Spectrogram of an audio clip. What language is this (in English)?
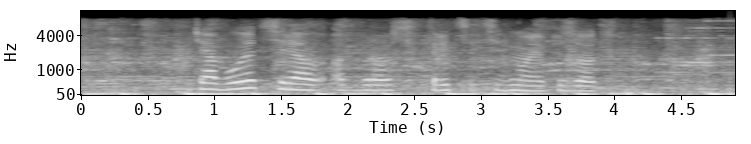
Russian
